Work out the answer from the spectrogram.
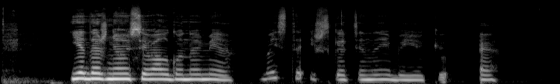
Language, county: Lithuanian, Vilnius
